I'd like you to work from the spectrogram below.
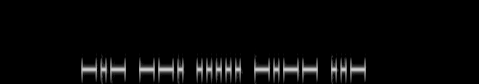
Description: Morse code, heard as a keyed tone, about 25 wpm, 700 Hz. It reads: KG5YU
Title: USA Call Signs - 5 Characters - Repeated 2x - 25wpm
